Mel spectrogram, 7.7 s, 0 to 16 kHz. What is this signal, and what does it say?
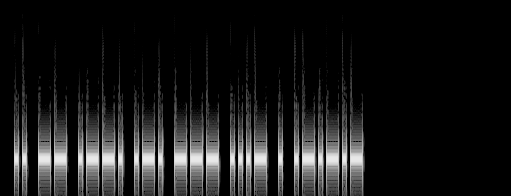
Morse code, heard as a keyed tone, about 20 wpm, 700 Hz. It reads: IMPROVE.
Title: Sentences with 4-Word Phrases - 20wpm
